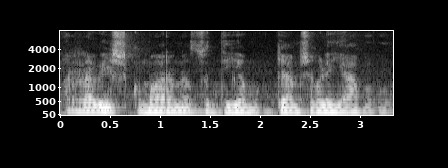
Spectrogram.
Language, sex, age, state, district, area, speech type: Kannada, male, 45-60, Karnataka, Chitradurga, rural, read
